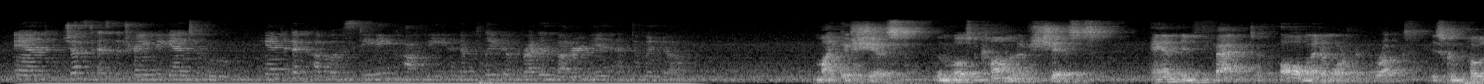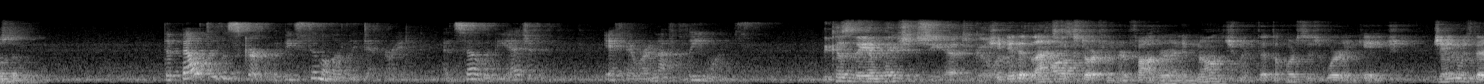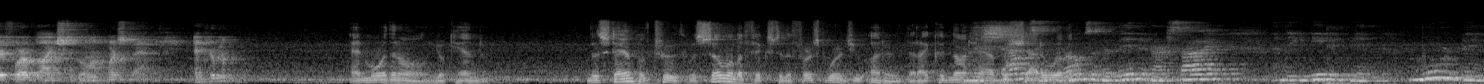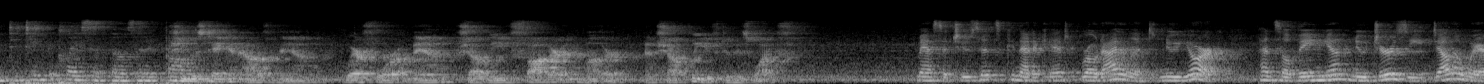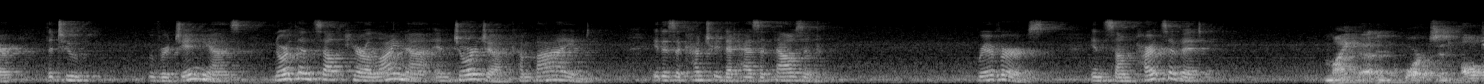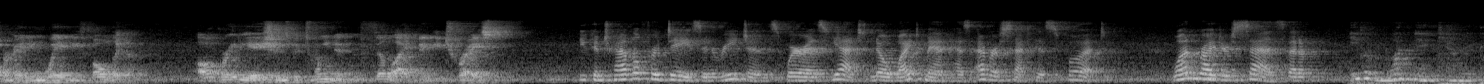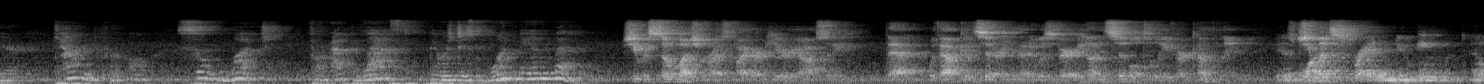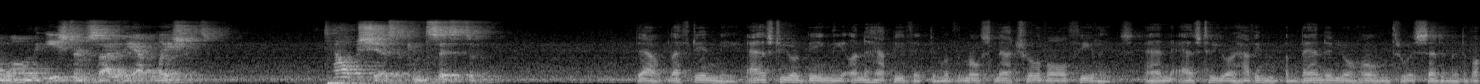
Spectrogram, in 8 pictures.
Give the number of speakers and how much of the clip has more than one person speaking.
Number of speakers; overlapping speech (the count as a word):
nine, about 3%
